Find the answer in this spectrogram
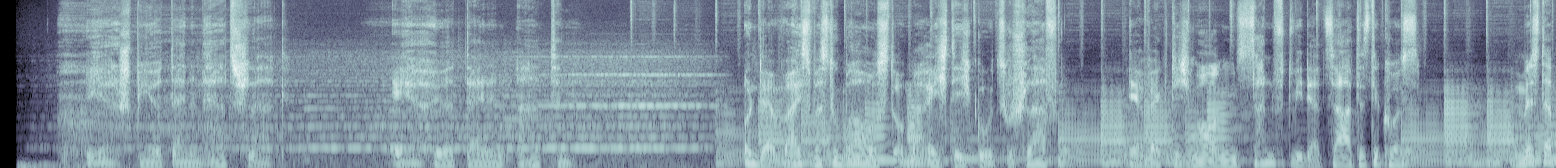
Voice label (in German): werbung; smartwecker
